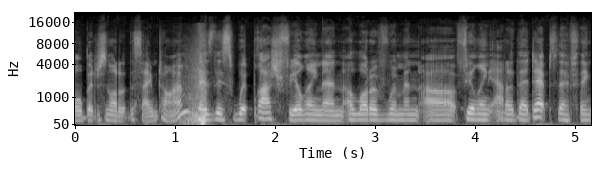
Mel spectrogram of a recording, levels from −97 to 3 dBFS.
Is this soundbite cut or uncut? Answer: cut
